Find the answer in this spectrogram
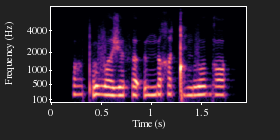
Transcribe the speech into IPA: ɔ̤ pʼ u v ɤ ʒ ɯ θ ɤ ʔ ɯ ŋ ɯ χ ɤ ǃ e̤ ŋ v o ɡ ɔ

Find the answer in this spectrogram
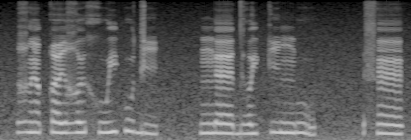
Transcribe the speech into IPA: ʁ ĩ q i ʁ ɨ x u j ʔ u d i | ŋ ɛ dʱ ə j k i ŋ u | s ɛ̃

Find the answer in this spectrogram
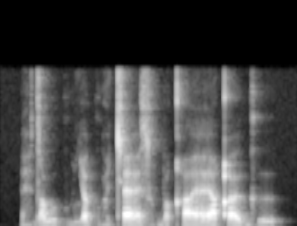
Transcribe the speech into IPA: æ̤ d ɑ w u kʷ ṳ ʎ ɑ kʷ ɑ̤ cʰ æː z o̤ b u qʰ æː qʼ ɯː ɡʱ ɯ

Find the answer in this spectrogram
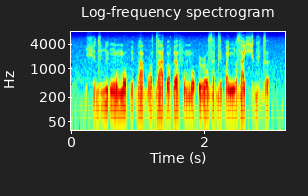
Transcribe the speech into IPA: ç y d y ʎ y ŋ͡m o m o ɓ ɪ b a b ɔ d a ɗ ɔ ɗ ɐ f o m o ʔ y ɭ o z ɐ d ɪ ɓ a ɲ ɔ z a ç ɐ ɡ y d ə

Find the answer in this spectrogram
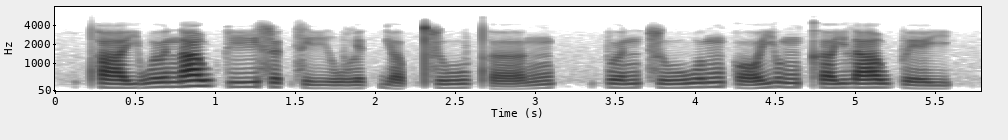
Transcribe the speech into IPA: t̪ʰ aː˨ j w ɵ˧ n aː˥ w k iː˧ s ɵ˧ t̚ s iː˨ w l ɪ˨˥ k̚ j ɐ˨ p̚ t͡s uː˧ t̪ʰ ɐ˨˥ ŋ | p ɵ˨˧ n t͡s uː˨˧ w ʊ˧ ŋ k ɔː˨˥ j ʊ˧ ŋ kʰ ɐ˧ j l aː˧ w p e˨ j

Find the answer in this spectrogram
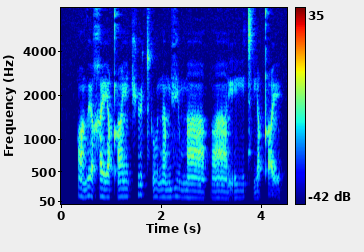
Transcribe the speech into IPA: q õ˧˩ ð ɨ˥˩ χ eː˧˩ qʼ ẽː˧ t͡ʃʰ ʉ˥ t͡sʼ u˩˧˩ n ɐ̃˧ m vʲ u˥˧ m ãː˧˩ q ãː˩˧˩ ɾ ḭ˥˩ ɾ iː˧ t͡sʼ i˩˧˩ qʼ ḛ˥˩

